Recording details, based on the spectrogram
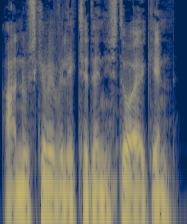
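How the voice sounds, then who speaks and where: A man's voice: low voice, level tone, a little mellow, dry recording, clean studio sound, close to an everyday voice. A man reading aloud and voicing a stern, reproachful mother who presses her son with questions. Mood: scolding. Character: stern scolding mother, middle-aged woman. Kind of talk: audiobook character voice.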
